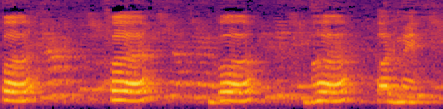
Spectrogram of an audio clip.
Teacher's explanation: ओष्ठ्य मतलब क्या होता है, दोनों होठ जो होते हैं, मतलब जिन वर्णों के व्यंजनों के उच्चारण के समय दोनों होठ आपस में मिलते हैं वो होते हैं ओष्ठ्य व्यंजन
